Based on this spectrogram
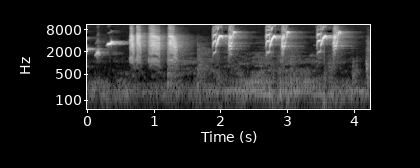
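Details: A long-tailed shrike sings a lure song meant to get silent shrikes singing: a high whistled note, then harsh rasping bursts and three repeated upslurred chirps ending in scratchy notes.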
